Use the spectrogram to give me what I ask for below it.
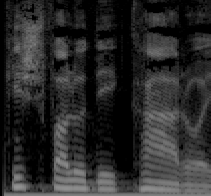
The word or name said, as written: Kisfaludy Karoly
